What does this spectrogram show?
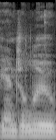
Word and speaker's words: Angelou: angelo angelo thank you i know it looks like angelou but it's angelo okay i just wanted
